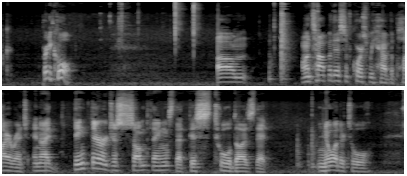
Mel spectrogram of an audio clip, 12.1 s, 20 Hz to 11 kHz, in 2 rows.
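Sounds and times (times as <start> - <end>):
pliers metal clicks: 1.5 - 3.0.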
